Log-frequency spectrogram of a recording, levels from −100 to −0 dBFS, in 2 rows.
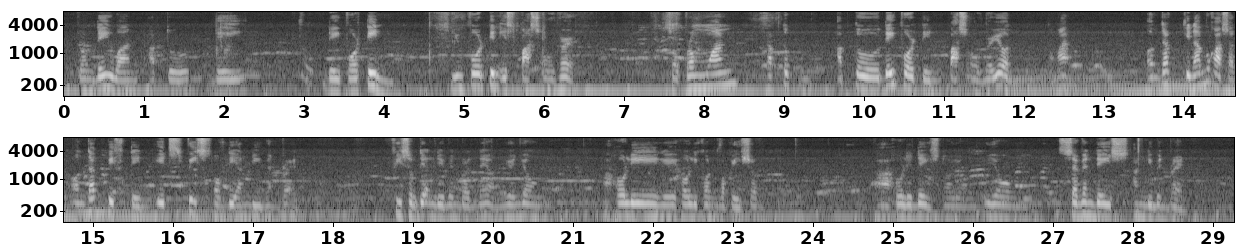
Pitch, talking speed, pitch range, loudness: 145 Hz, 125 wpm, 135-155 Hz, -29 LUFS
